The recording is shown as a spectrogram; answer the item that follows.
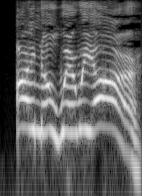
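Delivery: shrill, high, loud, excited and eager cry. Narrator recognizes the island from a guidebook and tells Thea: excited cry. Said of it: "I cried excitedly".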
